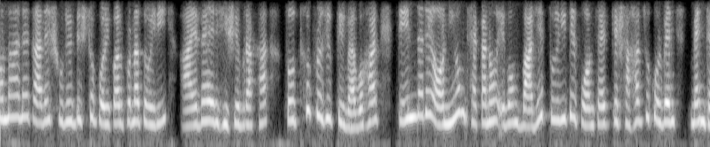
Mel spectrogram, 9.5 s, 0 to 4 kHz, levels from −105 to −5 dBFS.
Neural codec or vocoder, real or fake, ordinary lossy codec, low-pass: codec, 16 kHz, 0.7 kbps, FocalCodec; fake; Opus, 16 kbps; 3.6 kHz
